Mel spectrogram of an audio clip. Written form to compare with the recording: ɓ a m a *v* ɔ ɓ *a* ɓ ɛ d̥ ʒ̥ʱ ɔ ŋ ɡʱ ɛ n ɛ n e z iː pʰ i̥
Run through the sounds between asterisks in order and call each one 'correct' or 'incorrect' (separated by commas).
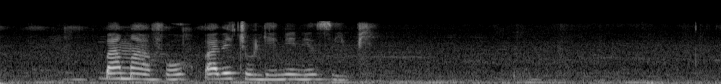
correct, correct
